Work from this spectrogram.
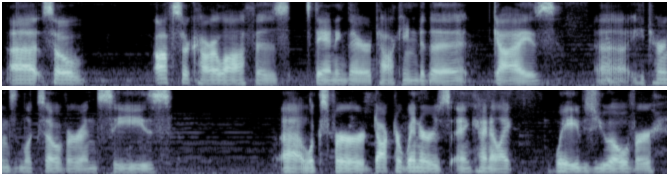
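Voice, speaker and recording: Man, game master, creaky voice, casual halting narration, tabletop roleplay, faint music behind. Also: fairly low pitch, flat delivery. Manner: halting, improvised delivery.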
